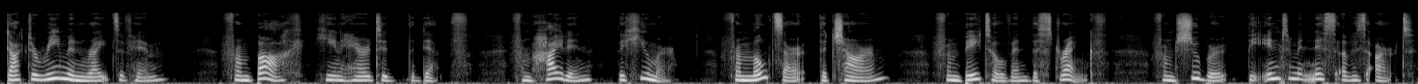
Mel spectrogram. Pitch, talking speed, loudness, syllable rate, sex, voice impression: 200 Hz, 125 wpm, -18 LUFS, 3.9 syllables/s, female, feminine, adult-like, slightly clear, slightly refreshing, sincere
